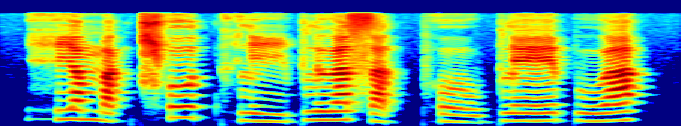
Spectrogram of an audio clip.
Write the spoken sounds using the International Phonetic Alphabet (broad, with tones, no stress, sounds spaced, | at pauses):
h i˧ a̯ m a˨˩ k̚ t͡ɕʰ oː˥˩ t̚ kʰ l iː˨˩ p l ɯ˦˥ a̯ s a˨˩ t̚ pʰ oː˨˩ w p l eː˦˥ p u˦˥ a̯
